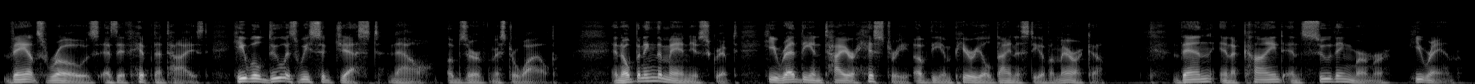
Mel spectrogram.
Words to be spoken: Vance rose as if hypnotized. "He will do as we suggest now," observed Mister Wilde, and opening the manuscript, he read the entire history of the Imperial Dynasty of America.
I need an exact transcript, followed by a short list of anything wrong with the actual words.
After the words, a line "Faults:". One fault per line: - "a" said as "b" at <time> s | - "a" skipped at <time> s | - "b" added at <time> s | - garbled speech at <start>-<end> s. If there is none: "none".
Vance rose as if hypnotized. "He will do as we suggest now," observed Mister Wilde, and opening the manuscript, he read the entire history of the Imperial Dynasty of America. Then in a kind and soothing murmur he ran
Faults:
- "Then in a kind and soothing murmur he ran" added at 11.7 s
